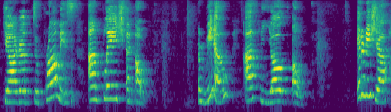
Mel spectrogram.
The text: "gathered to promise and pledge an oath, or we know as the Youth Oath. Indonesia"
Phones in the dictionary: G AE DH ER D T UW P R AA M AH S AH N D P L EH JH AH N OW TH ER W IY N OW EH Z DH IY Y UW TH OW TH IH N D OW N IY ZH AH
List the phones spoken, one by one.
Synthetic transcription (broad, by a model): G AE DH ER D T UW P R AA M AH S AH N P L EH JH AH N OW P ER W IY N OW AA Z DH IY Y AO T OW T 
